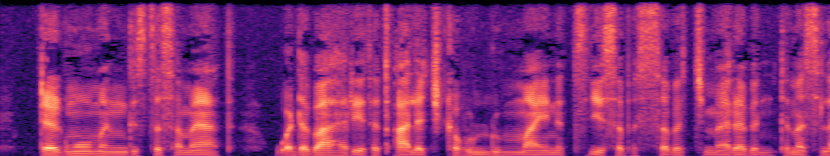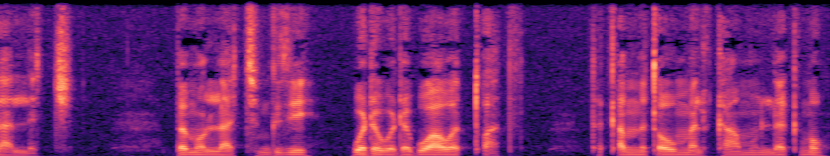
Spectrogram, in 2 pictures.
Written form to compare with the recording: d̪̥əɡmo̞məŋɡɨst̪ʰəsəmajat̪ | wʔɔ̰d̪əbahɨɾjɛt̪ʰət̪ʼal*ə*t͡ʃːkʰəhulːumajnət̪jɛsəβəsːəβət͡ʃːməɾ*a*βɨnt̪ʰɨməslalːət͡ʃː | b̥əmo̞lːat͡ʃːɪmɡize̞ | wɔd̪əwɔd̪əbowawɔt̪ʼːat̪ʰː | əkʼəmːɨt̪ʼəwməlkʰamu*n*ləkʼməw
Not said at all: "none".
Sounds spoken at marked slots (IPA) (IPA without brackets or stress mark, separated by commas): ə, ə, n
